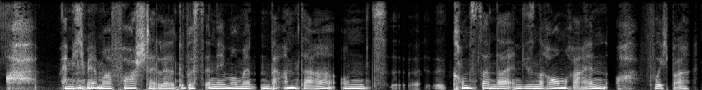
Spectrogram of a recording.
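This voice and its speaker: A woman's voice: fairly low pitch, moderate pace, gravelly, darkish tone, breathy edge, no room sound. A woman hosting a true-crime podcast in a conversational way, putting questions to the listeners. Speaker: podcast host.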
